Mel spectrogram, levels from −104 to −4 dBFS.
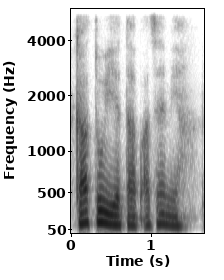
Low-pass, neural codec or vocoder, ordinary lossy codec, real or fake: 5.4 kHz; codec, 24 kHz, 0.5 kbps, DualCodec; none; fake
